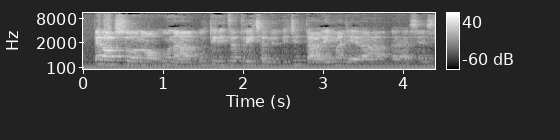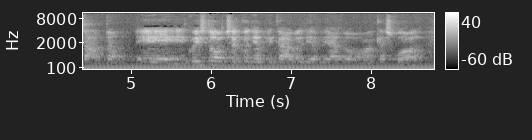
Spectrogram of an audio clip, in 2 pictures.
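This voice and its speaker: A woman speaks at a moderate pace with a very deep, low pitch and hardly any pauses. Her intonation is monotone and flat, with noticeable background noise and audible room echo. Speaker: school staff member introducing speaker. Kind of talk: event introduction. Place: hall.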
